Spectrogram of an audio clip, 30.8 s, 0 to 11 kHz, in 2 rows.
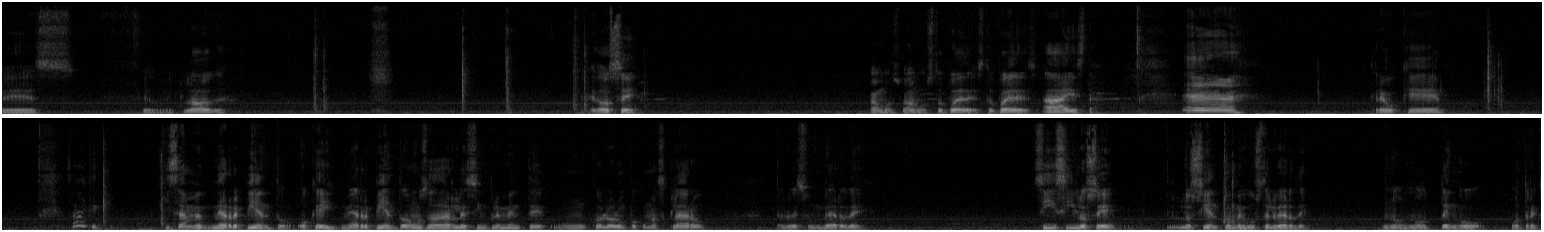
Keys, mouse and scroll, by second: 2.4 click, 3.2-3.5 scroll down 1, 3.6 middle click, 4.3 KP_0, 5.4-5.8 scroll down 1, 5.9 shift+middle click, 6.9 F12, 11.7-12.1 scroll down 2, 12.3 scroll up 2, 14.5-15.0 scroll down 2, 15.0-15.3 scroll up 2, 16.0 Escape, 19.2 click, 20.6 click, 21.8-22.2 scroll up 1, 22.4 scroll down 1, 24.7 click, 25.6-27.4 drag, 28.9 F12.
